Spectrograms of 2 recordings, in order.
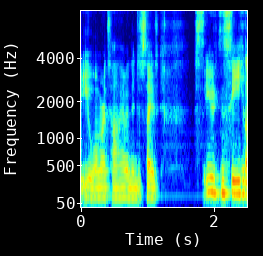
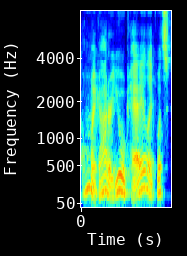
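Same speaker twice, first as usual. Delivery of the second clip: concerned, worried, pitched-up voice; 6 semitones higher, 4 dB louder than usual. Voicing a militiaman who sees a player react: concerned militiaman. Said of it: "one of the militiamen, like, kinda sees you react".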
